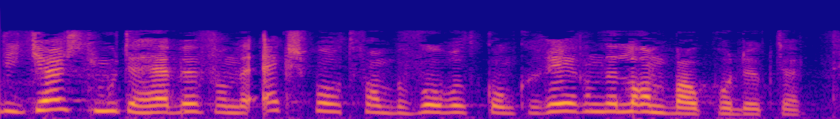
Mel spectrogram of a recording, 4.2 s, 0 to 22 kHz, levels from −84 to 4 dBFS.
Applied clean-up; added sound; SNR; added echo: none; none; none; none.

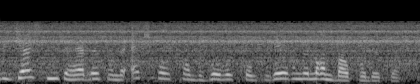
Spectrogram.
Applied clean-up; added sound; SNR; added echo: none; Hiss; 2 dB; none.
